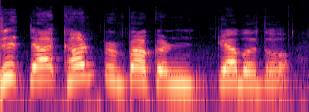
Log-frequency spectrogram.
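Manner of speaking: high, slow mocking voice; mocking quote. Streamer mimicking fans jeering at an actor, high and slow mock voice. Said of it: "all we heard the whole fucking Final Fantasy sixteen play for".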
